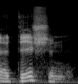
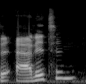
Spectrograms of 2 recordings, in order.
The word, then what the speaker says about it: Additon: Ryan Edition. Did Dave spell that? said Ryan edition, but it's Additon.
